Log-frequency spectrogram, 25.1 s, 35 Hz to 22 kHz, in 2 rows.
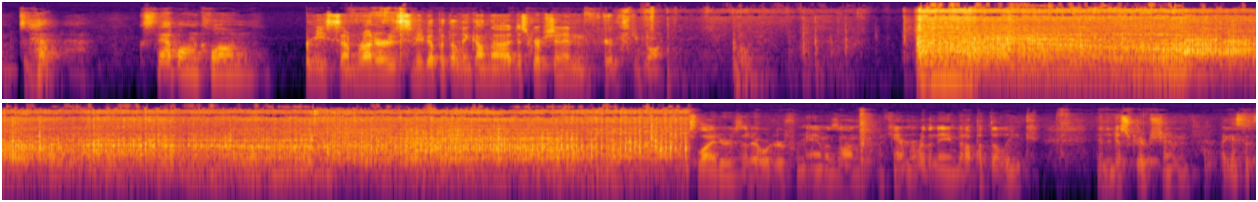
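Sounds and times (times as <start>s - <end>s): power tool motor whirring: 9.1s - 19.4s.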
